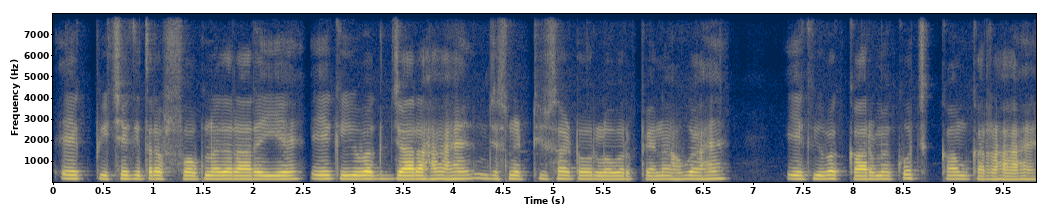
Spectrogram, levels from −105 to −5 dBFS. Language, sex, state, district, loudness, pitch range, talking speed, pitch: Hindi, male, Chhattisgarh, Sukma, -21 LUFS, 160-170 Hz, 190 wpm, 165 Hz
